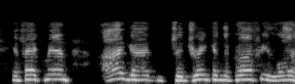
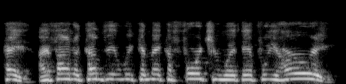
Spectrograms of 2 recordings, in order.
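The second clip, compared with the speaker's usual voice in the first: usual speaking voice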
